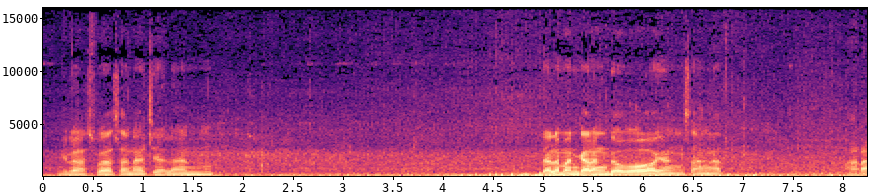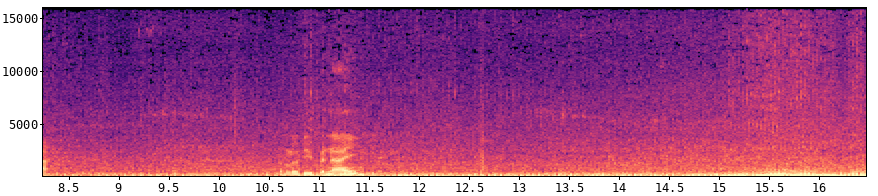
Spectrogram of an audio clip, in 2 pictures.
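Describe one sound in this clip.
Motor scooters ride past.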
